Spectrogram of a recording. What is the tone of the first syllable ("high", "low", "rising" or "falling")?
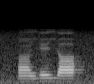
high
